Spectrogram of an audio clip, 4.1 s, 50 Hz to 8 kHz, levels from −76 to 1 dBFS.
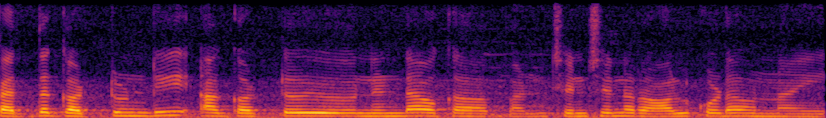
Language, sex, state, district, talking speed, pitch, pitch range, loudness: Telugu, female, Andhra Pradesh, Srikakulam, 145 wpm, 205 Hz, 195-220 Hz, -18 LUFS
